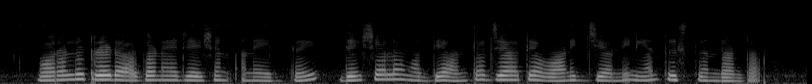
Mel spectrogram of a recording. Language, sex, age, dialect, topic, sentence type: Telugu, female, 60-100, Telangana, banking, statement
